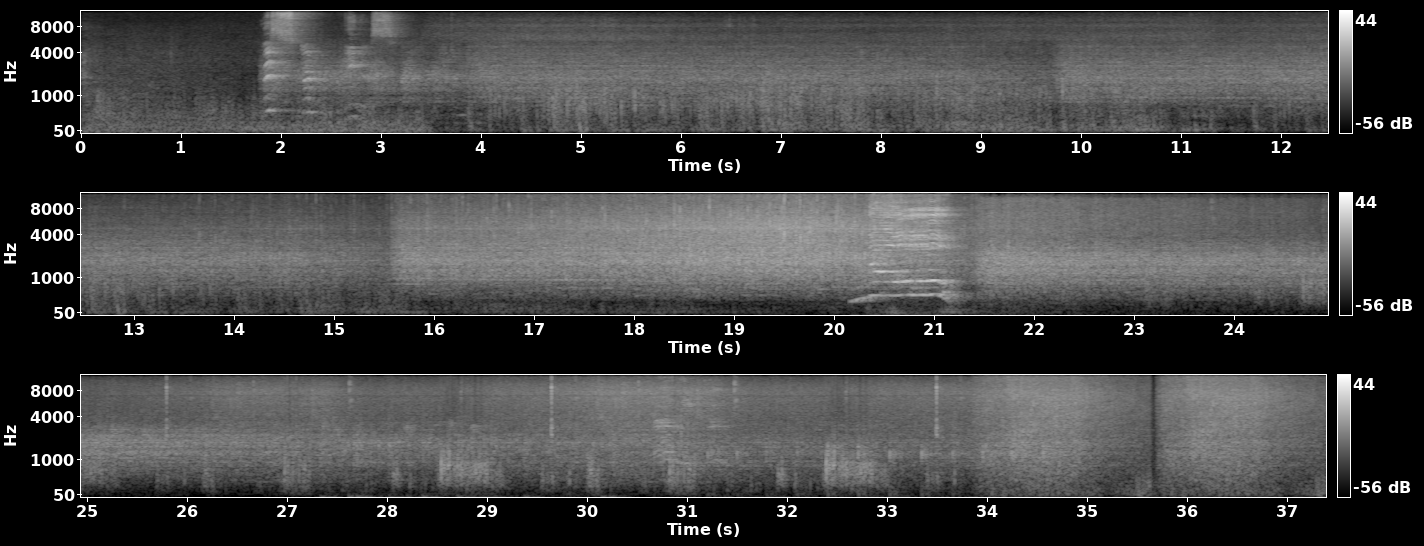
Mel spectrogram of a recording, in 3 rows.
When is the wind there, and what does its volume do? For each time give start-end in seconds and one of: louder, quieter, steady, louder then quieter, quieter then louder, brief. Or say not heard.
0.0-37.3 quieter then louder.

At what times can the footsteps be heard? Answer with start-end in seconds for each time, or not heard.
not heard.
